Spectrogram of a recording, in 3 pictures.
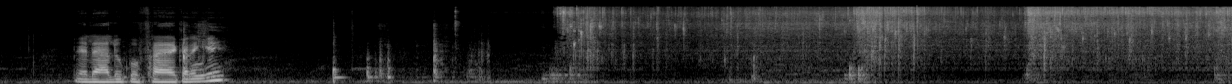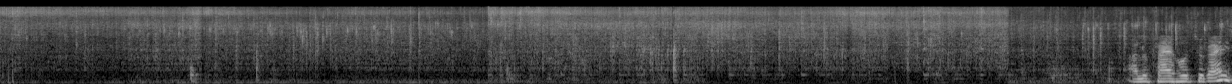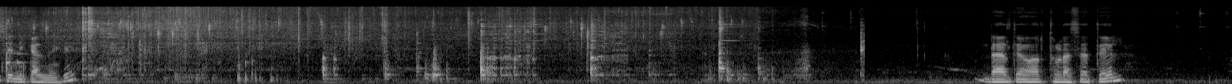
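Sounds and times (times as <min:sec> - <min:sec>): potatoes sizzling in oil: 0:05.6 - 0:32.6
spatula scraping and stirring: 0:17.2 - 0:32.9.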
